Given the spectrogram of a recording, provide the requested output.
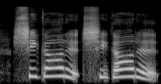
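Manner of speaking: high, loud happy shouting; mock jubilant shout; excited cheer. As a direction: cheer like your wife just won. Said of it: "And Harry says".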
